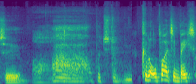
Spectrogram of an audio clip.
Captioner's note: sigh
